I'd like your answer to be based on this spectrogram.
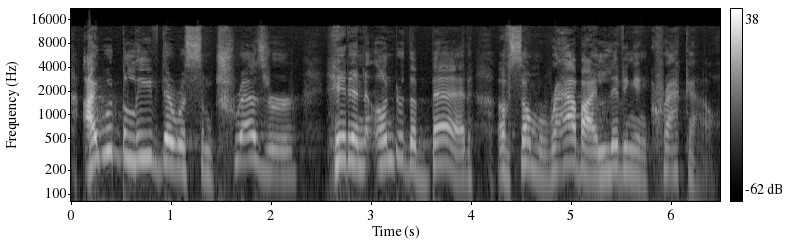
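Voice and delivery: mocking disbelief. Laughing officer mocks the rabbi.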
